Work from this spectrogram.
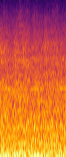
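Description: A Great Western Express passenger train in Train Sim World rolls along with a steady dense rumble of wheels and carriages, brief and unbroken.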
